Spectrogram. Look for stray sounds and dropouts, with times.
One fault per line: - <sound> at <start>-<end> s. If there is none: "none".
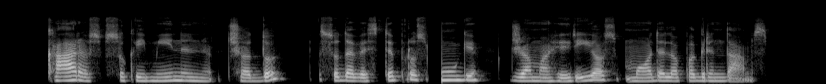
- dropout at 4.3-4.4 s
